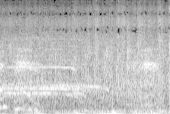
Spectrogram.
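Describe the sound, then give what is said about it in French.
Brief applause from a studio audience with some cheering, a steady wash of noise beneath sustained tones and a voice. “Et bah, le public te remercie aussi, t'applaudis.”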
